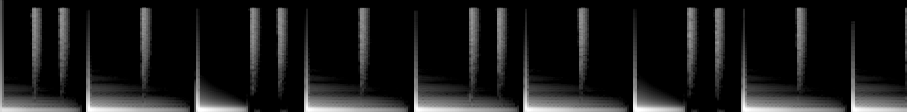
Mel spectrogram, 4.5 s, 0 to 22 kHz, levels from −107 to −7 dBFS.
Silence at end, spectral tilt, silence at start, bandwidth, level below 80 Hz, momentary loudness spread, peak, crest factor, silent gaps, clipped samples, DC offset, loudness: 0 s; -8.5 dB/octave; 0 s; 17 kHz; -20 dBFS; 12 LU; -2 dBFS; 16 dB; 0.39-0.43 s, 1.29-1.52 s, 2.03-2.07 s, 3.12-3.16 s, 3.47-3.70 s, 4.21-4.25 s; under 0.1%; under 0.1%; -22 LUFS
